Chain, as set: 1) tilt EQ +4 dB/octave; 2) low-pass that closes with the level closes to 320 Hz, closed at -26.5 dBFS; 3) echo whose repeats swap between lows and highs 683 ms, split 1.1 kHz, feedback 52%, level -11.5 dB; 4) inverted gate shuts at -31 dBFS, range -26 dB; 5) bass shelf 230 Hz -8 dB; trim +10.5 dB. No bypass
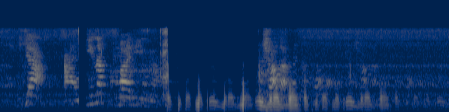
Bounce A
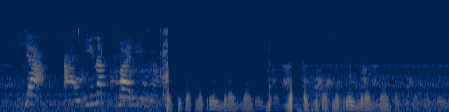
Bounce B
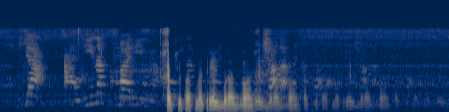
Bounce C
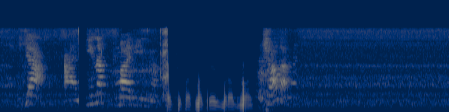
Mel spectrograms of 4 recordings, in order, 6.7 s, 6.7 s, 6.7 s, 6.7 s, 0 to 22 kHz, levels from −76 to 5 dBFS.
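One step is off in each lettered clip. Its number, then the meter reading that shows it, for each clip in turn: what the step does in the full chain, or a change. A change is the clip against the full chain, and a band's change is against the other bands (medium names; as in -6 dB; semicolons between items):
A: 1, 4 kHz band -7.0 dB; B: 4, momentary loudness spread change +4 LU; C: 3, 500 Hz band -6.0 dB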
